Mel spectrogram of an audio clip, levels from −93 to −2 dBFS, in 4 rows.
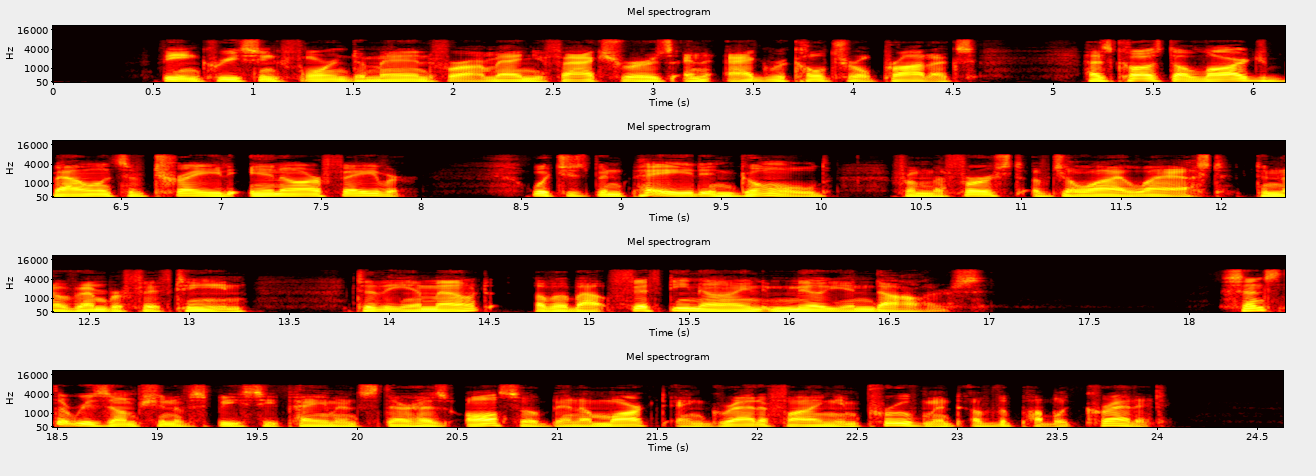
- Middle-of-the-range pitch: No, low, 100 Hz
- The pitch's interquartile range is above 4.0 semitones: No, average, 3.7 semitones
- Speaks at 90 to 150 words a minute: Yes, average, 145 wpm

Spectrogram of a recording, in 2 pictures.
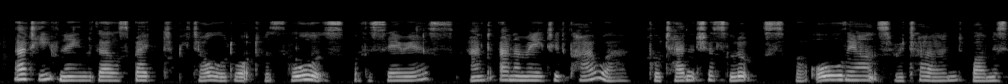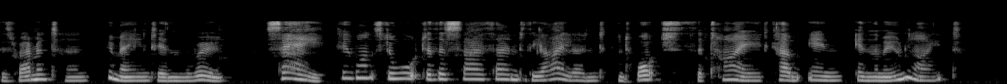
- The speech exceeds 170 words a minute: No, average, 160 wpm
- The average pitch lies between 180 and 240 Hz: Yes, high, 190 Hz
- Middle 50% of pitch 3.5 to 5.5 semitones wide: Yes, average, 4.0 semitones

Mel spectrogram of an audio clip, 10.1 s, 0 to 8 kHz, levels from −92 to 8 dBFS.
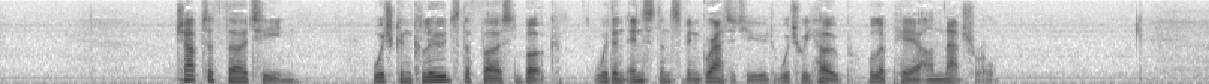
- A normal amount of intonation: Yes, average, 3.4 semitones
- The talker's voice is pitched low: Yes, low, 105 Hz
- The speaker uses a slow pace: Yes, slow, 105 wpm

